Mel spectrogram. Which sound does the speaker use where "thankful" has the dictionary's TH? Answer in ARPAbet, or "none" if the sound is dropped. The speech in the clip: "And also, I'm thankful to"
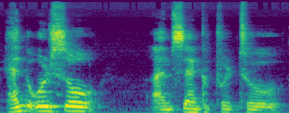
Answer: S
